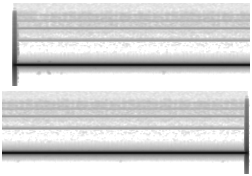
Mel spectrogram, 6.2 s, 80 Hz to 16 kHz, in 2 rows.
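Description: Steady 1 kHz sine test tone, the line-up reference tone that goes with colour bars at the head of a video tape. It starts just after the beginning and holds one unchanging pitch and level.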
